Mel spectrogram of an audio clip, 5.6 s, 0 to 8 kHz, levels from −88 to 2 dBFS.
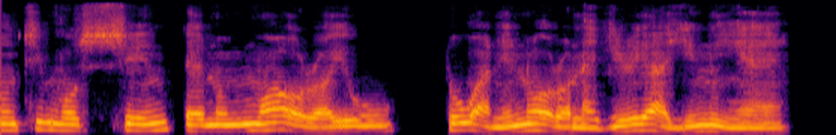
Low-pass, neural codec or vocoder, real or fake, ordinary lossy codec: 7.2 kHz; codec, 16 kHz, 4.8 kbps, FACodec; fake; AAC, 32 kbps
